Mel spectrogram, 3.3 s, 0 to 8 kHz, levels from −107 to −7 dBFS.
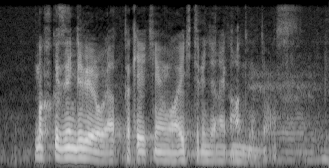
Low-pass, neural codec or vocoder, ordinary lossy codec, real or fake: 7.2 kHz; codec, 16 kHz, 8 kbps, FreqCodec, smaller model; none; fake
